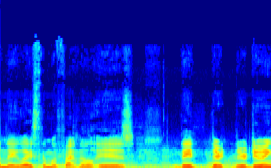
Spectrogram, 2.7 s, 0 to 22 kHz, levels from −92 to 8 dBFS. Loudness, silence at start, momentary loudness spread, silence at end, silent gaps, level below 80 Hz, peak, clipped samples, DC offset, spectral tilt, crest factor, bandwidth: -19 LUFS; 0 s; 11 LU; 0 s; none; -52 dBFS; -4 dBFS; under 0.1%; under 0.1%; -7.5 dB/octave; 14 dB; 10 kHz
